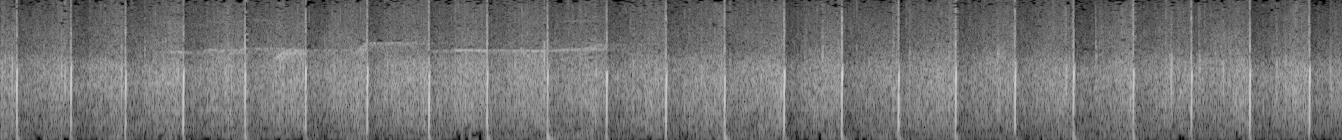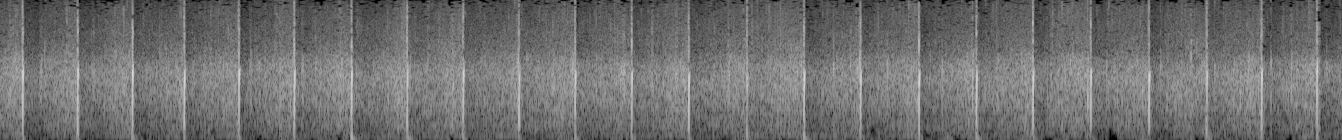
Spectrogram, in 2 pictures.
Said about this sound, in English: I mean, you've got a Sunday off, obviously, but just stand up where you are. Let's give these guys a big round of applause.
